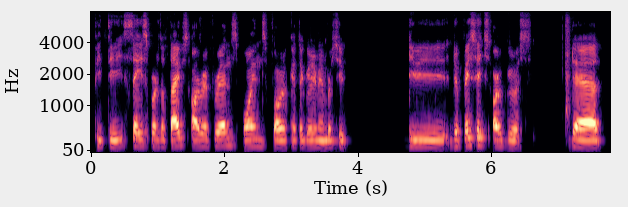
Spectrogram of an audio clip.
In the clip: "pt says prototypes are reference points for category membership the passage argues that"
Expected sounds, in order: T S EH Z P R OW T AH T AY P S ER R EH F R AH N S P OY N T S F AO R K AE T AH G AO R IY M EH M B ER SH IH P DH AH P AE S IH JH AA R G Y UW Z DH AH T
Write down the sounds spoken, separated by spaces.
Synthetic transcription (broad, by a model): T S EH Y P R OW T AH T AY P S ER R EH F R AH N S P OY N T S F AO R K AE T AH G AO R IY M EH M B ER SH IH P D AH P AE S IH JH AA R G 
